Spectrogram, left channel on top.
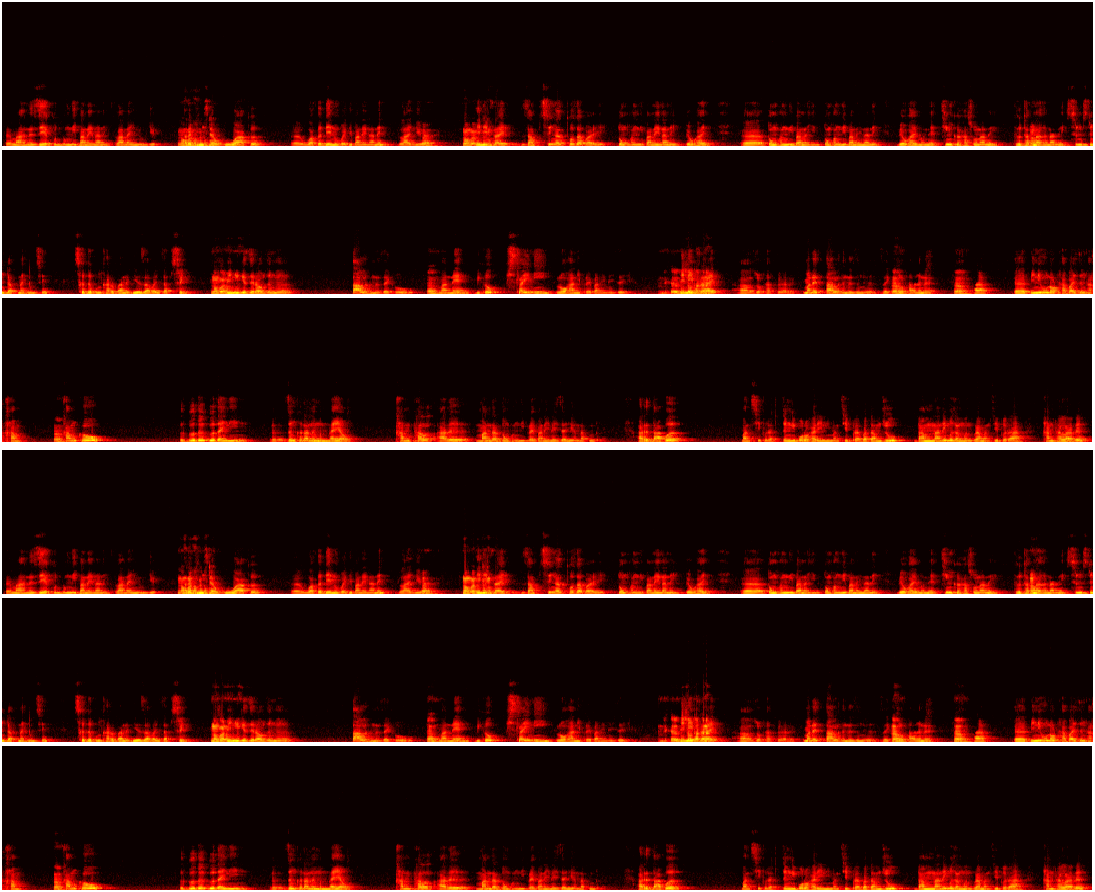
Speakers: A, in the centre; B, on the right.
A: माहोनो जे खुन्दुंनि बानायनानै लानाय नुयो आरो
B: नंगौ नंगौ
A: बिनि
B: नोंथां
A: सायाव औवखौ ओ औवाखौ देनु बायदि बानायनानै लायो
B: अ
A: आरो
B: नंगौ नोंथां
A: एनिफ्राय
B: नंगौ
A: जाम स्रिङथ' जाबाय दंफांनि बानायनानै बेवहाय ओ दंफांनि बानायो दंफांनि बानायनानै बेवहाय माने थिंखौ हास'नानै होथाबना
B: अ
A: होनानै स्रिं स्रिं गाबनाय मोनसे सोदोब ओंखारबानो बेयो जाबाय जाबस्रिं
B: नंगौ नंगौ
A: बिनि
B: नोंथां
A: गेजेराव जोङो ताल ओ होनो जाय खौ
B: ओ
A: माने बिखौ फस्लनि ल'हानि फ्राय बानायनाय जायो।
B: ओ
A: बेनिफ्राय
B: स' थाखोना
A: ओ जथाखो आरो माने ताल
B: औ
A: होनो जोङो जायखौ
B: औ
A: जथा होनो
B: औ
A: ओ ए बिनि उनाव थाबाय जोंहा खाम
B: औ
A: खामखौ गोदो गोदायनि ओ जों खोनानो मोननायाव खान्थाल आरो मान्दार दंफांनिफ्राय बानायनाय जायो होनना बुंदोंमोन। आरो दाबो
B: <inaudible>
A: मानसिफोरा जोंनि बर' हारिनि मानसिफोरा बा दामजु दामनानै मोजां मोन ग्रा मानसिफोरा खान्थाल आरो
